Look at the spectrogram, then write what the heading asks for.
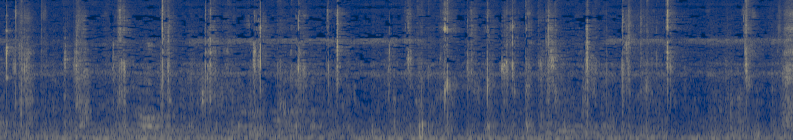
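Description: Close-miked chewing: a person eating with her mouth near the microphone, giving a dense run of irregular wet clicks and smacks.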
